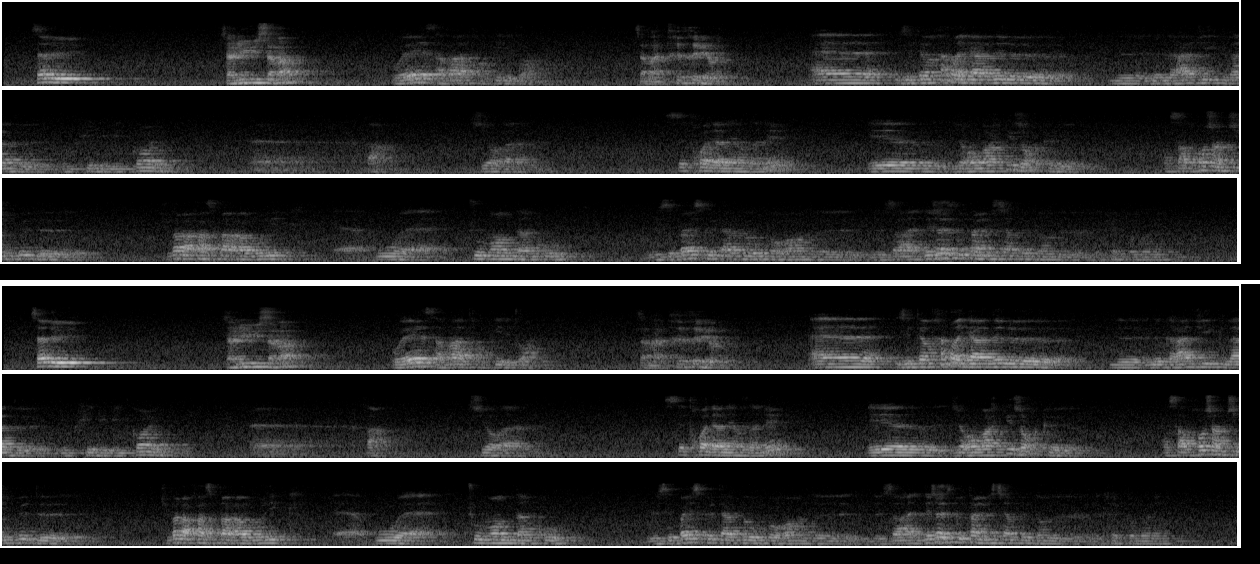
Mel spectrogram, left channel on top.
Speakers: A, on the right; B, on the left.
A: Salut!
B: Salut, ça va?
A: Ouais, ça va, tranquille et toi?
B: Ça va très très bien.
A: Euh, j'étais en train de regarder le, le, le graphique là de, du prix du Bitcoin, euh, enfin, sur euh, ces trois dernières années, et euh, j'ai remarqué genre que on s'approche un petit peu de, tu vois, la phase parabolique euh, où euh, tout monte d'un coup. Je ne sais pas, est-ce que tu es un peu au courant de, de ça? Déjà, est-ce que tu investis un peu dans le- les crypto-monnaies?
